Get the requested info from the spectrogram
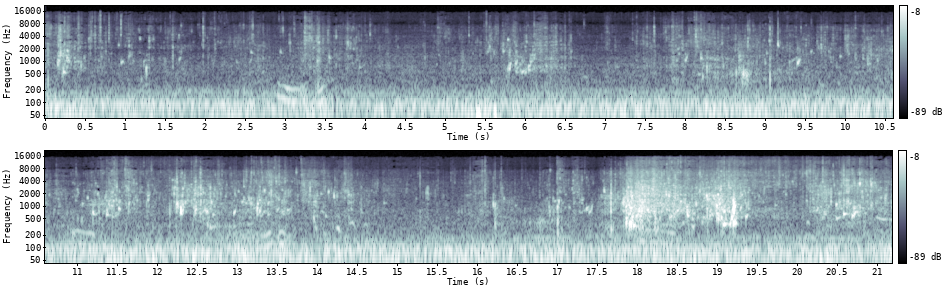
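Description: Water splashing and sloshing in irregular small bursts over a low steady rumble, getting louder in the last few seconds.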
